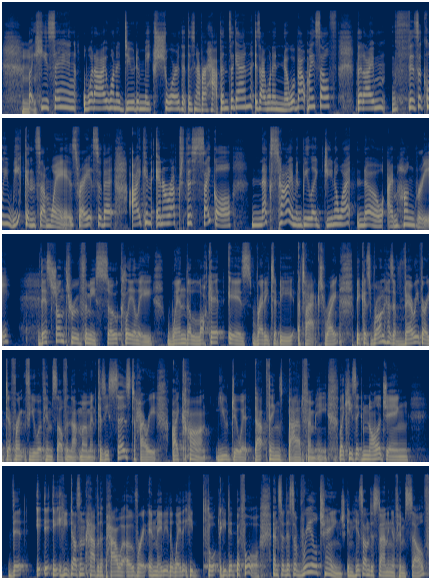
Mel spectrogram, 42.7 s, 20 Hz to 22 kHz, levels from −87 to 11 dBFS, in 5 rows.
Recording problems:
squashed, flat; heavily

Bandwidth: 15.5 kHz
